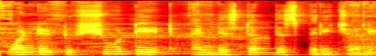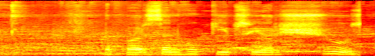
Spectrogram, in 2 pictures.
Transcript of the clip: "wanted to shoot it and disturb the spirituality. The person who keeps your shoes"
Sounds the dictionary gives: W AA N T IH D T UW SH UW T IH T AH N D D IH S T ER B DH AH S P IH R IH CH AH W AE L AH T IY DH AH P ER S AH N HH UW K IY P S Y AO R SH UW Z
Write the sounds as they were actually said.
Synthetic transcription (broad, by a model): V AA N T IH D T UW SH UW T IH T AH N D D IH S T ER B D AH S P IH R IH CH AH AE L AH T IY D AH P ER S AH N HH UW K IY P S Y AO R SH UW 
